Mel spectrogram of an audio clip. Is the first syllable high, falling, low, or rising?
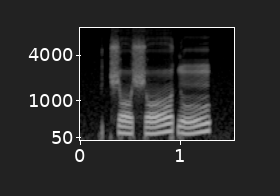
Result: low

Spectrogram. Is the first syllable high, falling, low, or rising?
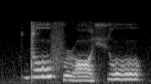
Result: high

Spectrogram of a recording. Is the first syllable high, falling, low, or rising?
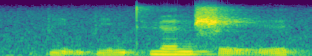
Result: low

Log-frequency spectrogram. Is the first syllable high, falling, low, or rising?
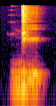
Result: low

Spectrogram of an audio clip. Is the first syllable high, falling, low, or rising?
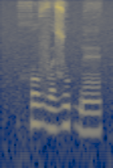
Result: high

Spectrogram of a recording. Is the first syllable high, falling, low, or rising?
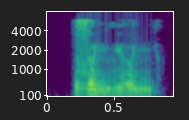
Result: falling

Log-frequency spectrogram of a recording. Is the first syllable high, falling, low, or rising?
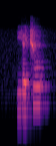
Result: low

